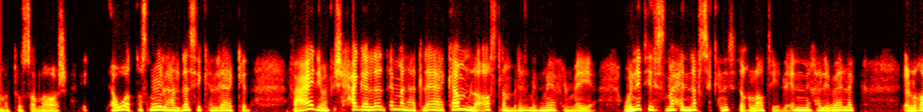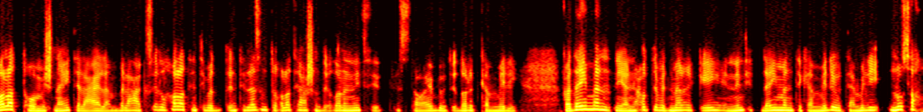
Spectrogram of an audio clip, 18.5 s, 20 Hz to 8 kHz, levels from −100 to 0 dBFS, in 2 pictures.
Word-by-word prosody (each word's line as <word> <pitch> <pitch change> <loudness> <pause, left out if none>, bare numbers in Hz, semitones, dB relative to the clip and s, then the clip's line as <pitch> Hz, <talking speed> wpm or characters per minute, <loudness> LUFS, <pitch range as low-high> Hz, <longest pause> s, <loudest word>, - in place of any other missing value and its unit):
ما 140 - -5
يتوصلهاش، 140 -1 -4 0.4
هو 205 +6 +4
التصميم 205 +1 0
الهندسي 185 0 0
كان 165 -2 -8
ليها 175 0 0
كده، 155 -1 -8 0.4
فعادي 245 -4 +4
ما 180 - +3
فيش 170 - +1
حاجة 230 -2 +3
اللي 210 +3 +1
هي 225 - -1
دايمًا 225 -3 -1
هتلاقيها 190 +3 0
كاملة 210 -2 +3
أصلًا 175 -7 -3
بنسبة 165 +2 -3
100%، 155 -4 -2 0.3
وإن 160 +6 +5
أنتِ 245 - +3
تسمحي 210 -1 +1
لنفسِك 200 -2 -1
إن 180 - -8
أنتِ 195 - -1
تغلطي، 155 -2 -3
لإن 175 +4 0
خلّي 165 0 -1
بالِك 180 +2 0 0.5
الغلط 190 +5 +4
هو 155 - +3
مش 145 +1 0
نهاية 155 +4 +2
العالم، 140 -1 -1
بالعكس 165 +2 -4
الغلط 205 +3 +1
أنتِ 175 -1 -3
بت 165 +1 -4
أنتِ 165 +1 -3
لازم 190 +3 0
تغلطي 185 +1 -4
عشان 175 -3 0
تقدري 160 +2 -3
إن 160 - +2
أنتِ 175 +1 0
ت - - -14
تستوعبي 150 0 -5
وتقدري 155 +2 -3
تكمّلي، 135 -1 -4 0.4
فدايمًا 225 +5 +5
يعني 150 -2 +2
حطي 195 +2 -2
في 170 - 0
دماغِك 170 +2 +1
إيه، 175 0 0
إن 145 +2 -1
أنتِ 180 - +4 0.2
دايمًا 175 +2 +5
تكمّلي 150 +5 0
وتعملي 165 +3 0
نُسَخ 220 +3 +3
170 Hz, 200 wpm, -23 LUFS, 155-195 Hz, 0.5 s, وإن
